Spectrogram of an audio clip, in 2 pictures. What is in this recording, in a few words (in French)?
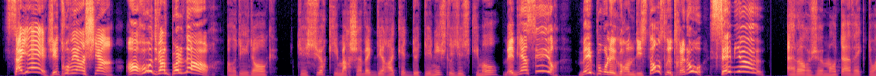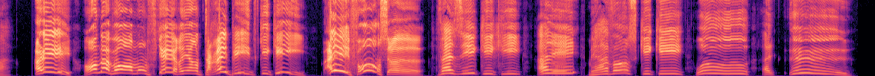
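cartoon, voix off masculine; Je peux adopter tous les styles avec ma voix off masculine naturelle, posée, souriante ou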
